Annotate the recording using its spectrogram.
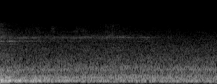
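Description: Marker pen writing on a whiteboard, with a faint thin squeak for about a second, over a steady low background hum.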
